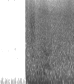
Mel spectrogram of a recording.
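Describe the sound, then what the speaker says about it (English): A sudden loud explosion-like blast bursts in after half a second of near silence and rumbles on as a sustained, broadband roar with heavy low end. "Yeah, I heard the explosion too."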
